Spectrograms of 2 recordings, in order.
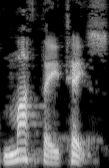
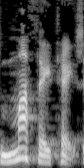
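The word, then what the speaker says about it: mathetes (μαθητής): The Greek word is pronounced mathetes. It's there in your notes. The G-R means Greek, not great, or some other G-R. It's Greek, and it's mathetes.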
